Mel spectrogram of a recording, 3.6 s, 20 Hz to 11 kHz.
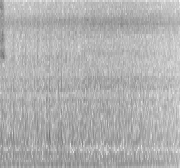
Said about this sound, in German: Vier Jahre, diverse Rückschläge und zwei Versuchsmotoren später ist es endlich soweit. Im Februar 1897 läuft der Motor zuverlässig.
